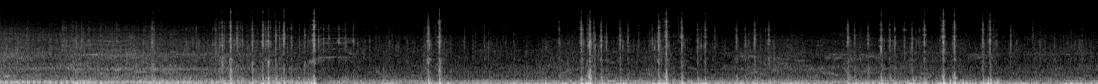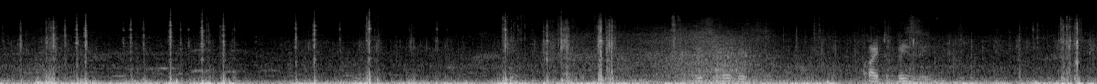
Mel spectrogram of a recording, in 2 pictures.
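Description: Wind noise on the microphone of a bicycle-borne camera riding over a rough dirt road, with frequent sharp clicks and knocks as the bike and mount jolt over the bumps.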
